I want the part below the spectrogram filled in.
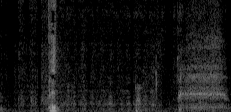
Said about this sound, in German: Ich setze mich dazu am besten an den Schreibtisch. So. Also. Stift, Blatt. So. Dann schreibe ich jetzt erstmal drauf ähm, Liste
